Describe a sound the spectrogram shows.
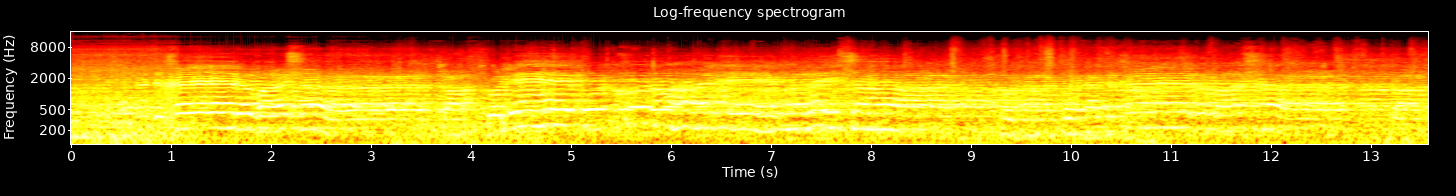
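A man chants in a mournful melody through loudspeakers.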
